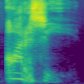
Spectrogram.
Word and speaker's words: Audacy: Hey, the Odyssey app is spelled A-U-D-A-C-Y. It's a made-up word, so it's not what you think. A-U-D-A-C-Y.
